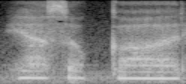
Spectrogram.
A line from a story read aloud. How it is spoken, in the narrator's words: he whispered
